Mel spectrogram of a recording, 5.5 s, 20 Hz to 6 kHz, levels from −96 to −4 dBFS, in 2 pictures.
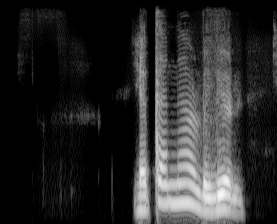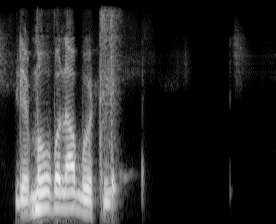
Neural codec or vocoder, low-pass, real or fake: codec, 16 kHz, 0.5 kbps, X-Codec, HuBERT features, trained on balanced general audio; 5.4 kHz; fake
